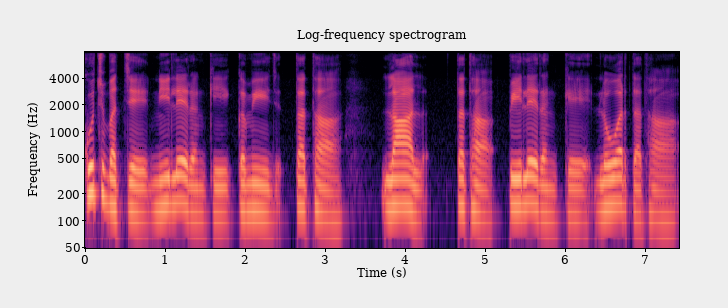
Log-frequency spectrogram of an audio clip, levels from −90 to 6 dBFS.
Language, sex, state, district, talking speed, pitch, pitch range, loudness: Hindi, male, Uttar Pradesh, Jyotiba Phule Nagar, 120 wpm, 125 Hz, 115-145 Hz, -18 LUFS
